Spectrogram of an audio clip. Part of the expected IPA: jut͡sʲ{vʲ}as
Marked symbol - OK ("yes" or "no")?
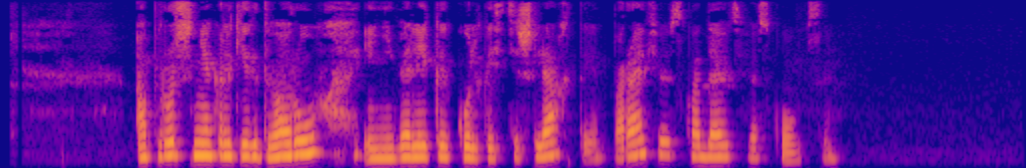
yes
